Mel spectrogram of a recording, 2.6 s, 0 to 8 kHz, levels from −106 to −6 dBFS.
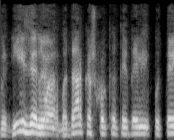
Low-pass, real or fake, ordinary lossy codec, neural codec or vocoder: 7.2 kHz; fake; MP3, 48 kbps; codec, 24 kHz, 1.5 kbps, HILCodec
